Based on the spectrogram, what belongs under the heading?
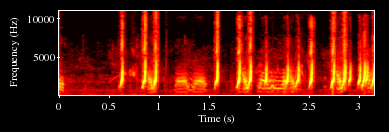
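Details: Calling common quail used for morning hunting: crisp, high, clicking notes bunched in twos and threes, with a brief harsh, rasping phrase between the bursts.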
